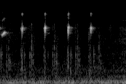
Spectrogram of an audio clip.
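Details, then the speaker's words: 2004 Land Rover Discovery 2 driveshaft: sharp high chirping squeaks about four a second from rusty, ungreased centering ball (hidden fifth grease point); driveshaft failed. "so what that squeak is is there's the ball see the ball joint there see how it's kind of dull and murky musty looking it's because there's rust on there and it hasn't been greased"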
